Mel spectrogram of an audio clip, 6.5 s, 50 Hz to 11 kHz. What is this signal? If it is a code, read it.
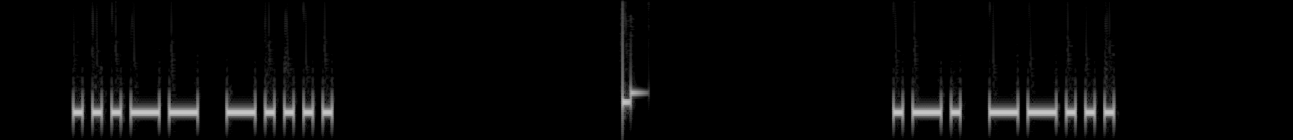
Morse code, heard as a keyed tone, about 25 wpm, 690 Hz. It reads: 36 R7
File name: Two Letter-Number Combinations - 25wpm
